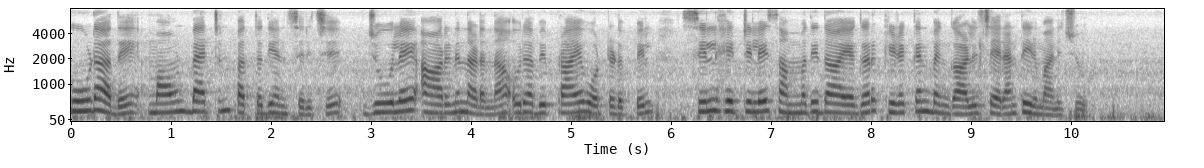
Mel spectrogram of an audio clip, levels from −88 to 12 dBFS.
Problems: constant background noise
